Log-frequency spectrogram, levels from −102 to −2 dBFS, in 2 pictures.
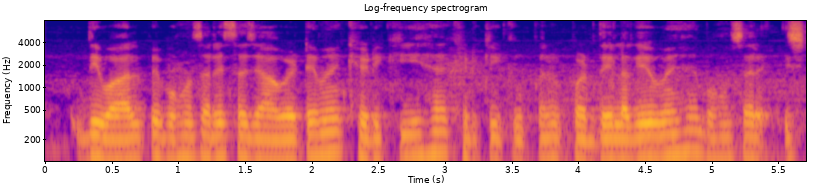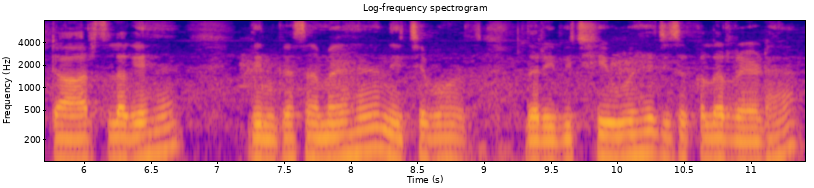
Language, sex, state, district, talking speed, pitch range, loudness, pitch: Hindi, male, Chhattisgarh, Bilaspur, 185 wpm, 105-115 Hz, -26 LUFS, 110 Hz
